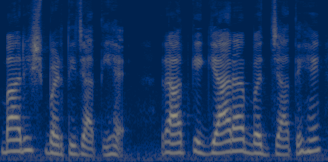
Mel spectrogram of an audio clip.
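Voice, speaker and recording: A woman narrating a moral story in a clear, steady storytelling manner. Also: medium pitch, normal speed, no echo.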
